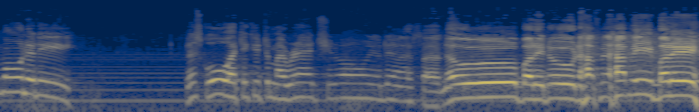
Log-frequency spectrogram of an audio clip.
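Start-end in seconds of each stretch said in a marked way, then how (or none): 0.0-3.7 soft, hushed, put-on Mexican accent. Quoting his stepdad, who has property in Mexico, imitating his Mexican accent. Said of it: "He has that accent".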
